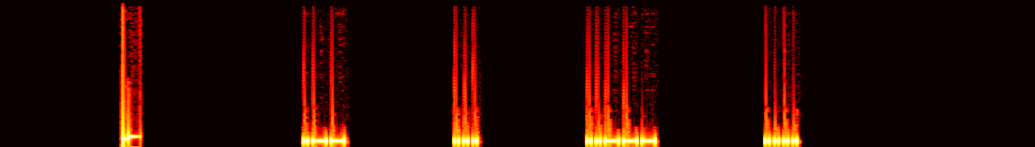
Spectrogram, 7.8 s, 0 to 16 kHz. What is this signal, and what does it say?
Morse code, heard as a keyed tone, about 36 wpm, spaced as for 10 wpm, 700 Hz. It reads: WS2H
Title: USA Call Signs - 8x Character Spacing - 35wpm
